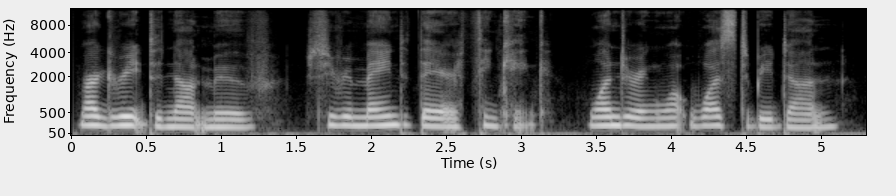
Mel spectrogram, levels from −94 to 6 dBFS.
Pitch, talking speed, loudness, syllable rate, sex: 185 Hz, 160 wpm, -18 LUFS, 5.0 syllables/s, female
